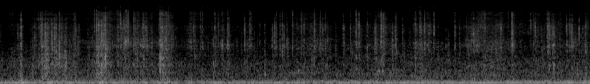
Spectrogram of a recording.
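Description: Plastic shopping bag crinkling and rustling in a run of small crackles as it is rummaged through by hand, over the steady low hum of a car.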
